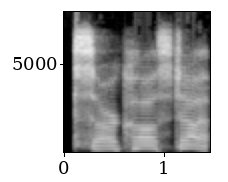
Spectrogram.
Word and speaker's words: sarcostyle: So a myofibril, also known as a muscle fibril, or sarcostyle, let's just see the pronunciation here. Sarcostyle.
